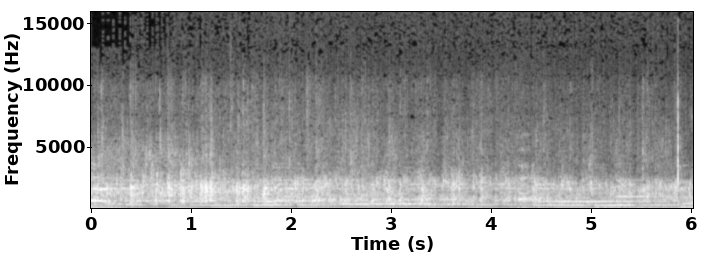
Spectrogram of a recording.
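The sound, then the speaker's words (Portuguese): An audience applauds Jesus steadily for several seconds, a dense wash of clapping with a low sustained tone, likely music or organ, running underneath. “Aplauda Jesus por isso.”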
